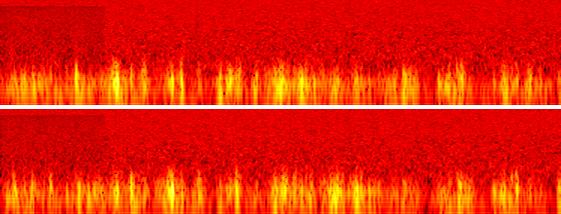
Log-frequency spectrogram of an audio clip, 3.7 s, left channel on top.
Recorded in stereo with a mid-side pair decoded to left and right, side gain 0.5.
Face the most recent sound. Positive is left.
No sound to turn to.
